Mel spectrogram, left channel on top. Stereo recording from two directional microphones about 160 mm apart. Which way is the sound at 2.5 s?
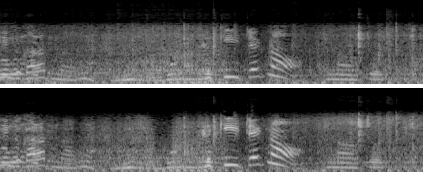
30° right (ahead or behind).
